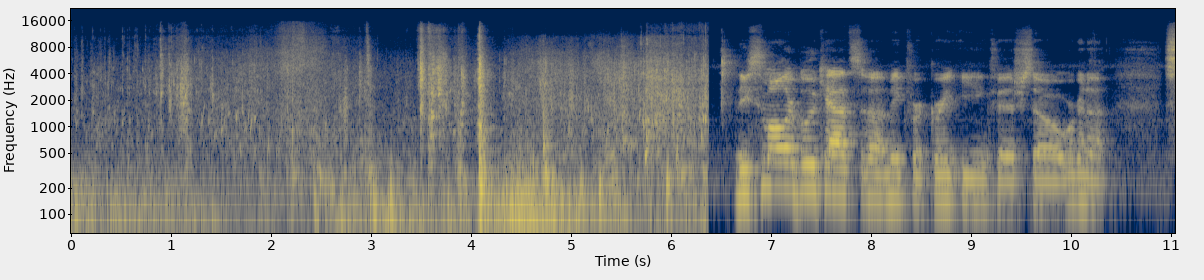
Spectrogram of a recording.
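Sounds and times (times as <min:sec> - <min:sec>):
wind buffeting microphone: 0:00.0 - 0:06.4.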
